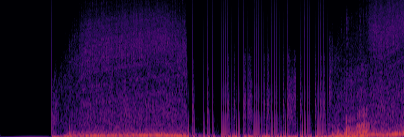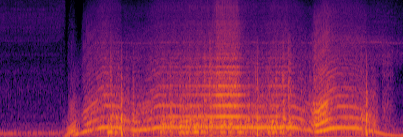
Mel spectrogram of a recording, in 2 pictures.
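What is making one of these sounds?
Tyres screech as a car spins its wheels.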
